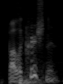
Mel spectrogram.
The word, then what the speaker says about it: Balakrishnan: and then I just sort of sounded it out phonetically and I'm like oh that totally makes sense Bala Krishnan yes right there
